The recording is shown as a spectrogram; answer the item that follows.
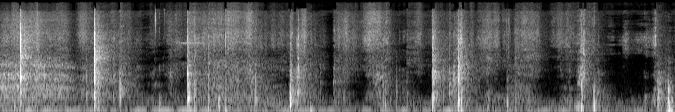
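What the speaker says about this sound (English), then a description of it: "So we'll shuffle them up." Board game tiles for Renegade being shuffled by hand, a close, quiet run of irregular clacks and rustling scrapes with brief gaps, no talk.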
